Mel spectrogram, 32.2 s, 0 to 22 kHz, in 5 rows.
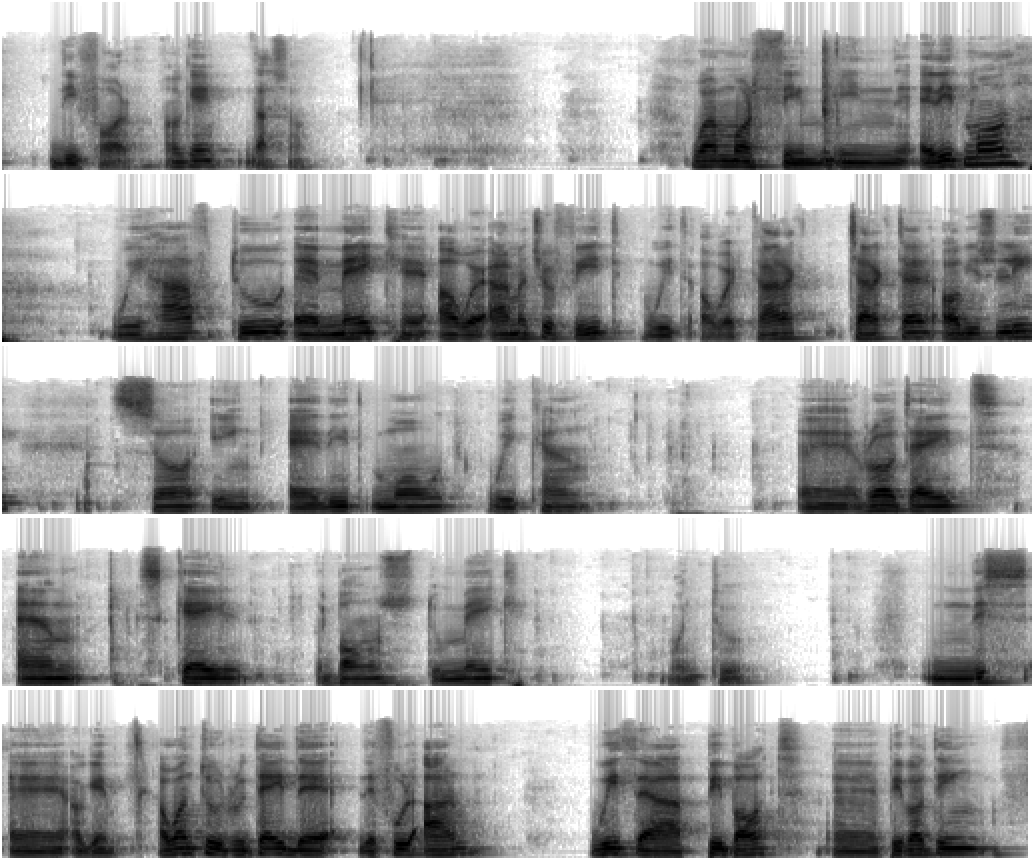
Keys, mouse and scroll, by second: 0.8-2.4 middle drag, 2.4-6.0 drag, 5.1 KP_1, 6.0 KP_Decimal, 7.2-11.5 middle drag, 11.5-13.0 right drag, 13.0-20.3 drag, 17.0 r, 20.3 c, 23.3-32.1 drag.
